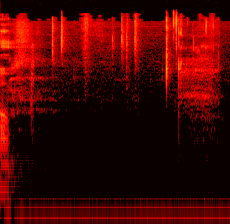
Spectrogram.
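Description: Near silence: room tone, with a couple of faint computer keyboard key clicks near the end.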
